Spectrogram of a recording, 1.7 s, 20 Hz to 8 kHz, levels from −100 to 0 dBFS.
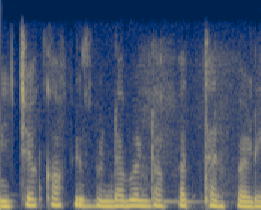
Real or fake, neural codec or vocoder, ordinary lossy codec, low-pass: real; none; none; 7.2 kHz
